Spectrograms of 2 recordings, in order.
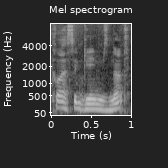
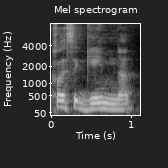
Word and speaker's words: ClassicGamesNut: did his name wrong it's not classic game nut singular its classic games nut plural so that's set worthy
